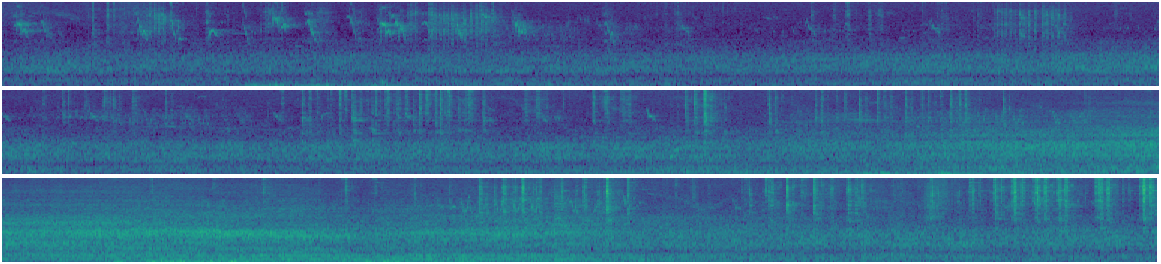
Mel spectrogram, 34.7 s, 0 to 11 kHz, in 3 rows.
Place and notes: St Ovins Green, Ely - gate percussion
recorded from an upstairs window as neighbour scraped clean an iron gate for re-painting
Ely, Cambridgeshire, UK, 21 May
